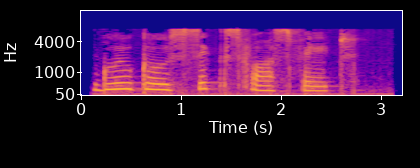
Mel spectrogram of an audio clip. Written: glucose phosphate

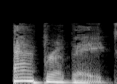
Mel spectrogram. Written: approbator

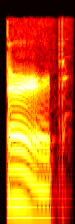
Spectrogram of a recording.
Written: burb

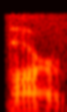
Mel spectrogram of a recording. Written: varve

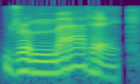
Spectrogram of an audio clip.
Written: dramatic

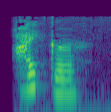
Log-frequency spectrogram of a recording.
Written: hiker

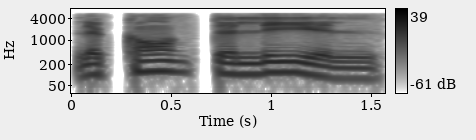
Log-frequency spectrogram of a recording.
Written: Leconte de Lisle

